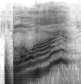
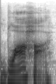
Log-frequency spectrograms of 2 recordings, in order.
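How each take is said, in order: First: The word ends with a 'high' sound. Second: The word ends with a 'ha' sound. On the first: The speaker calls it right. "I'm going to pronounce it right" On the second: The speaker calls it wrong. "I thought it was blaha"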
